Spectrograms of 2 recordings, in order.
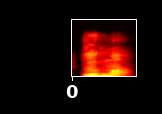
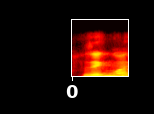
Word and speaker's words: zeugma: जुगमा, sorry not जेंगवा, इसका pronunciation मैंने गलत किया है, ठीक है.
